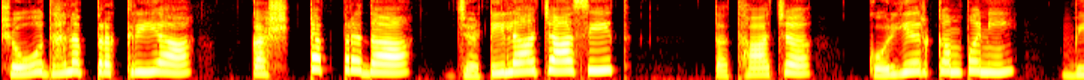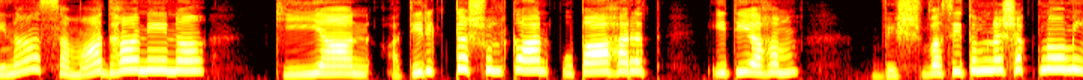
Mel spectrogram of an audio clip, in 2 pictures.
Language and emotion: Sanskrit, disgusted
